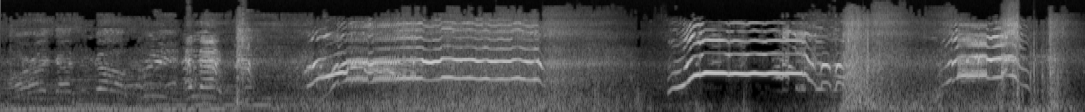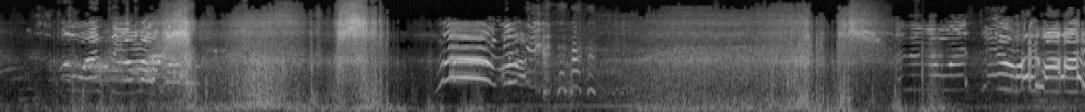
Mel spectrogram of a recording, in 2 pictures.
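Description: Riders screaming and laughing aboard a Slingshot reverse-bungee ride as it flings them into the air. A long high-pitched scream comes about seven seconds in and more cries follow near fifteen seconds, over air rushing past the microphone.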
